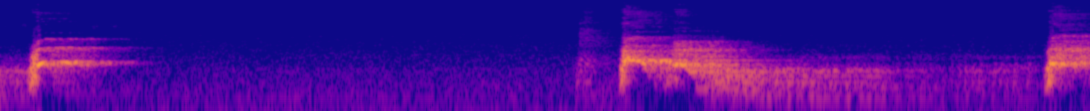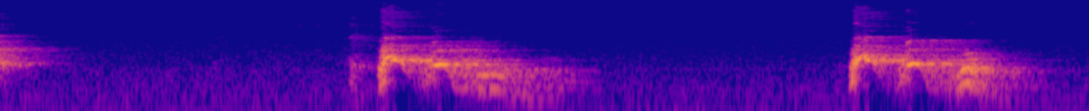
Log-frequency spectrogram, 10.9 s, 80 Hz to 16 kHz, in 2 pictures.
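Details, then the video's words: A tiny Papillon barks at home in loud, sharp bursts, each trailing off quickly, spaced a couple of seconds apart. "Tiny Dog Barking Very Loud, Papillon 10 Hours"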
